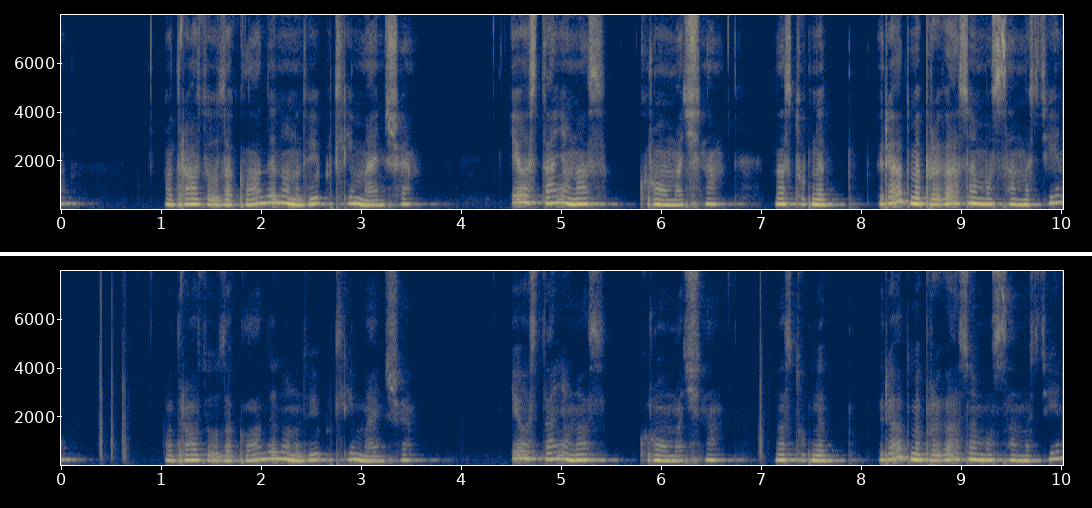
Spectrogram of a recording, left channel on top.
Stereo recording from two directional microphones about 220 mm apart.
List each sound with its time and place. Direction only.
0.9 s a woman's voice: 15° left (ahead or behind)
